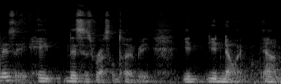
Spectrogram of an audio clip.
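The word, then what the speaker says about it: Tovey: Um, by Russell Toby, I want to say his name is. He This is Russell Tovy.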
